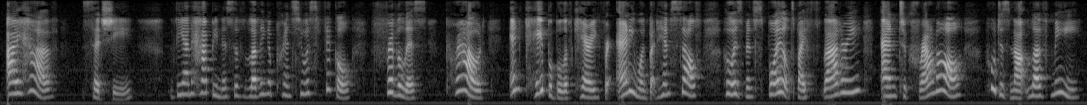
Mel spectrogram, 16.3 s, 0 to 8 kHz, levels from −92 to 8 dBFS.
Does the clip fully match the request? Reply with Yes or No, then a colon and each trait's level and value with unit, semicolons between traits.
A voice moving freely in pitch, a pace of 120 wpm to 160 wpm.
Yes: wide, 6.5 semitones; slow, 135 wpm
